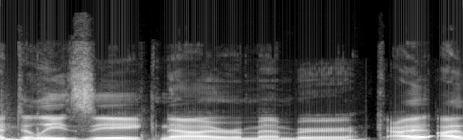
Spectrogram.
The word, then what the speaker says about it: DLTZK: What did you think of, I think you pronounce it Delete Zeke, DLTZK? Yeah, Delete Zeke.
